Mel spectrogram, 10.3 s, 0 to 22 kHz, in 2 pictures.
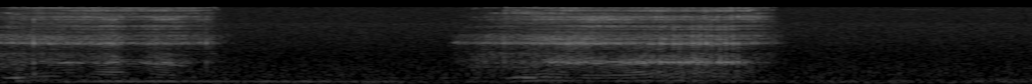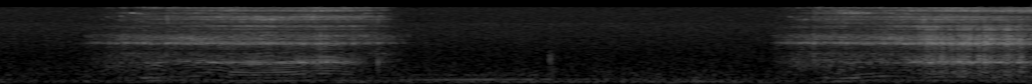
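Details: Loud rattling snores on each inhalation, about three per ten seconds, quiet exhalations between; person filming themselves sleeping, fell asleep fast around 8:45, described as deep REM sleep; sleep apnea tagged.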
